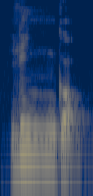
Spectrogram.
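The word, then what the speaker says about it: りんご: in the Japanese language its pronunciation however is like L sound for example an apple is Ringo and is pronounced as lingo the number six is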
